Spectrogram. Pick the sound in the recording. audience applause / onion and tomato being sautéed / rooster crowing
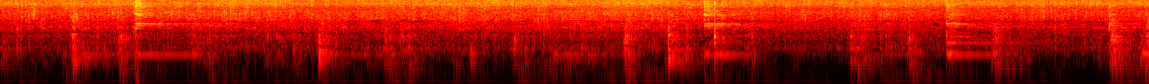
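onion and tomato being sautéed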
